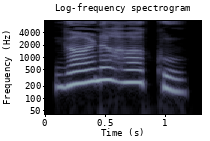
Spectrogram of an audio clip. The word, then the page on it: ಗುಣಿಹೊಗು: guṇihogu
